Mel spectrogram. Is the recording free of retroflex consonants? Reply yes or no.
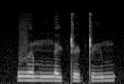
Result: no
